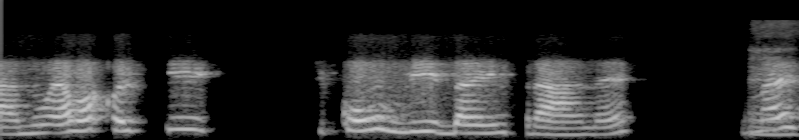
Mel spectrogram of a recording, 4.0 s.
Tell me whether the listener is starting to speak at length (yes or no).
no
